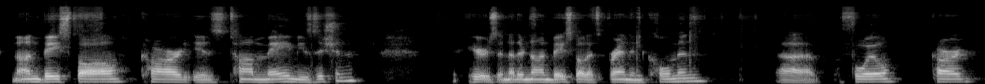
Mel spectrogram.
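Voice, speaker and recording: A man's voice: medium pitch, creaky. A man hosting a sports card break, reading out cards in casual, matter-of-fact, clipped phrases.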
